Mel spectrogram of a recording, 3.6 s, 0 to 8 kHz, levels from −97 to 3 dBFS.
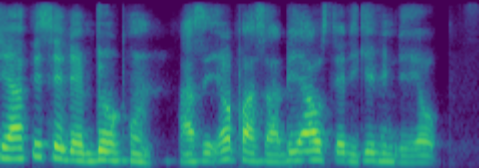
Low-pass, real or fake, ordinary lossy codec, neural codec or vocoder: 7.2 kHz; fake; AAC, 48 kbps; autoencoder, 48 kHz, 32 numbers a frame, DAC-VAE, trained on Japanese speech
